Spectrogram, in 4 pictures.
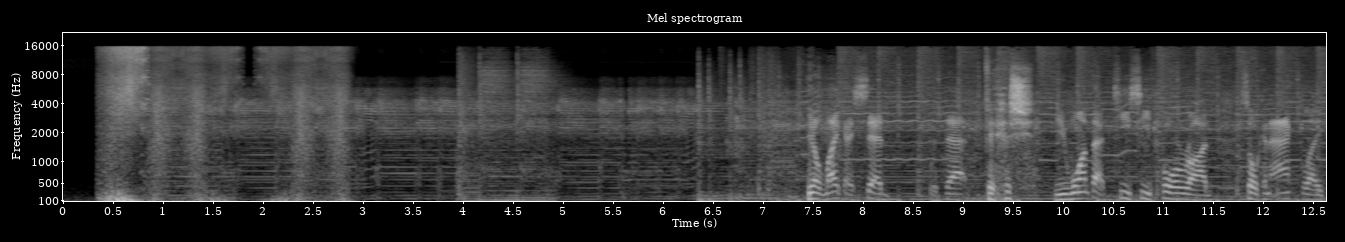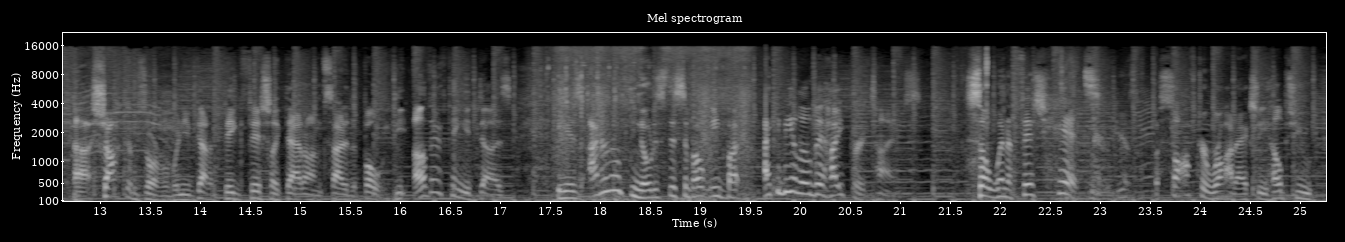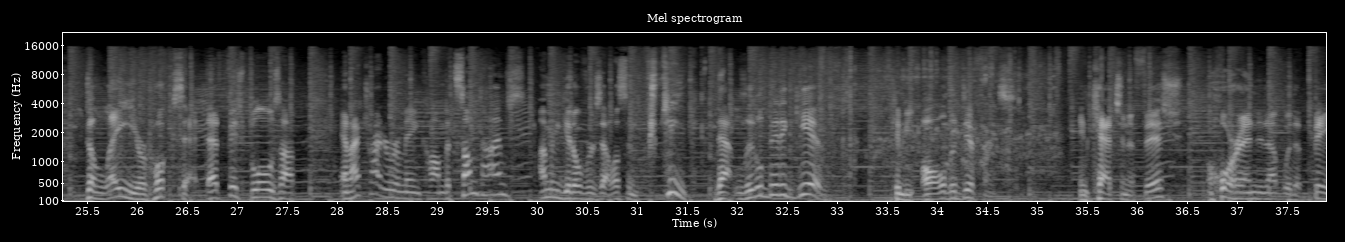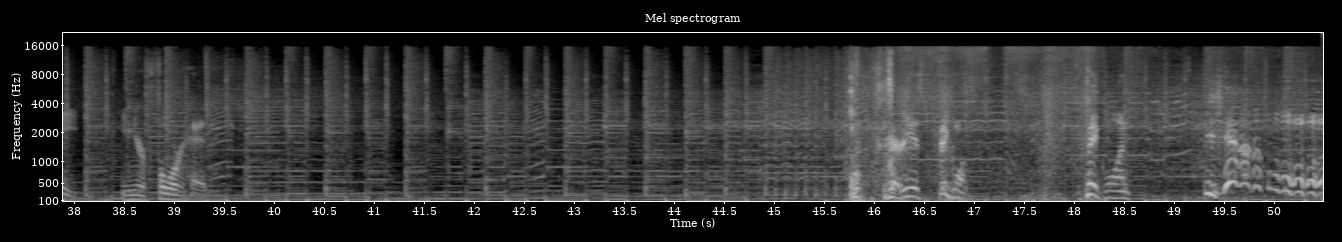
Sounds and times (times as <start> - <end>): Music: 0.9 - 50.4
Speech: 7.4 - 32.9, 33.5 - 39.4, 46.0 - 47.0, 48.1 - 48.6.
